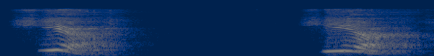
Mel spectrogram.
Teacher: it becomes ear look at the example there it is here the r is is not to be pronounced okay the letter R is not to be pronounced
